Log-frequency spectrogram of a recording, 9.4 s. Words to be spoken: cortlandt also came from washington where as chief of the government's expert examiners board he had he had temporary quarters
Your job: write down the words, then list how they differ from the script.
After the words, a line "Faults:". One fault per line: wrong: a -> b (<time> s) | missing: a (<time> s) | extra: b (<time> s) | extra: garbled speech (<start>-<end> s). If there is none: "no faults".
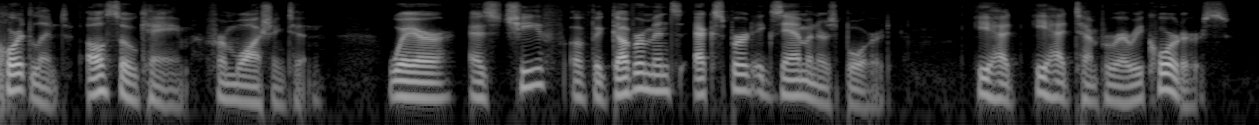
cortlandt also came from washington where as chief of the government's expert examiners board he had he had temporary quarters
Faults:
no faults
